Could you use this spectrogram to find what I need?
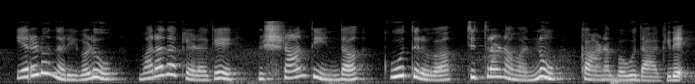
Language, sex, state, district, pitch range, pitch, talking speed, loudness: Kannada, female, Karnataka, Shimoga, 220-335 Hz, 255 Hz, 70 wpm, -15 LUFS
